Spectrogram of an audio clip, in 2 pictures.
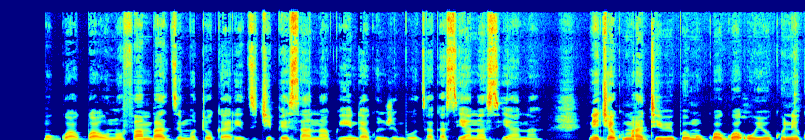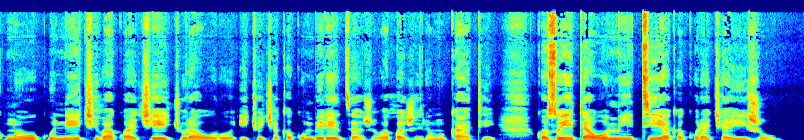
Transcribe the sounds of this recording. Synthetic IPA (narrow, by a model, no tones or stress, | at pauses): muɡʱwaɡʱwauno̞fambad͡ze̞mo̞to̞kaɾid͡zit͡ʃipe̞sanakue̞ndakunʐimbo̞d͡zakasijanasijana | ne̞t͡ʃe̞kumatiʋikwe̞muɡʱwaɡʱwaʔujukune̞kumwe̞wo̞kune̞t͡ʃiʋakwat͡ʃe̞d͡ʒuɾaɦuɾo̞ʔit͡ʃo̞t͡ʃakakumbeɾe̞d͡zaʐoʋakwaʐeɾemukaːtikozo̞itawo̞mitʰijakakuɾat͡ʃaiːʐo̞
